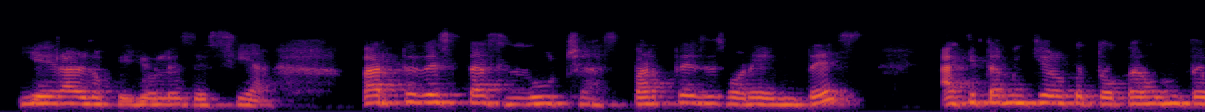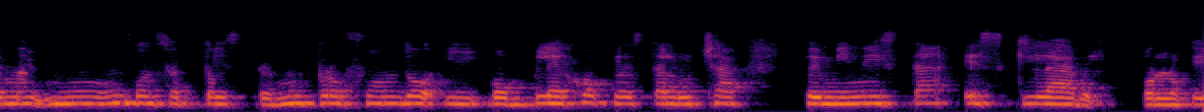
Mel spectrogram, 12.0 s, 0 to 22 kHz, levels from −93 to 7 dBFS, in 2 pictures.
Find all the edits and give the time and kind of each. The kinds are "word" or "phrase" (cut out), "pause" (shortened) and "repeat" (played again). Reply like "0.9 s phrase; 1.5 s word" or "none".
3.6 s word; 5.8 s word; 6.1 s word; 7.1 s word; 8.5 s word; 9.1 s word; 10.8 s word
